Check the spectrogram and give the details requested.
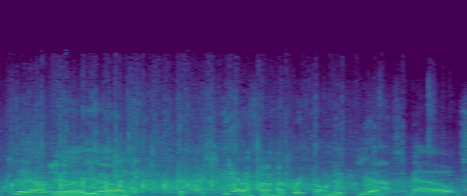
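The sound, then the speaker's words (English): A canned applause sound effect: a steady, loud wash of clapping with whooping, cheering voices layered on top, lasting several seconds without letting up. “All them dudes out there, they applause button.”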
